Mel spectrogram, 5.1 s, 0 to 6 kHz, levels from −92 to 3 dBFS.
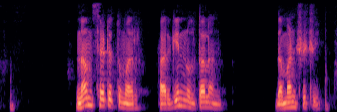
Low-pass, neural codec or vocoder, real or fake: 5.4 kHz; none; real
